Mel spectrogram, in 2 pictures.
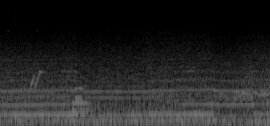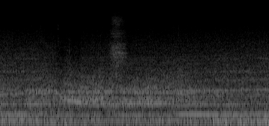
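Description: Renault Megane race car in Gran Turismo Sport: a steady engine drone with shifting tonal whine as the car is driven, faint and continuous, with a brief tyre squeal early on and no talking.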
